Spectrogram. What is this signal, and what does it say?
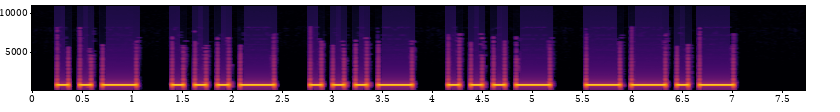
Morse code, heard as a keyed tone, about 10 wpm, 800 Hz. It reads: UVVVQ
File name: LEZIONI / 5 LBVC / 5 LBV 10wpm 2248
